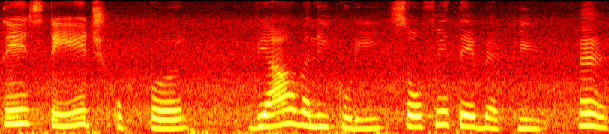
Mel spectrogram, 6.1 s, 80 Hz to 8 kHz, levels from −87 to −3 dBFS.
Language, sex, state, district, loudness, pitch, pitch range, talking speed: Punjabi, female, Punjab, Kapurthala, -18 LUFS, 245 Hz, 210-280 Hz, 100 wpm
